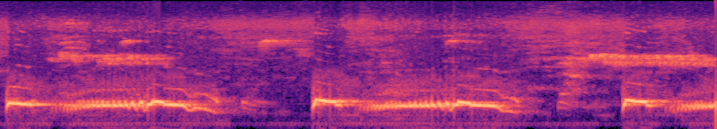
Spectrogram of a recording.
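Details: Lure coos of a Barbary dove (puter), meant to provoke a quiet bird into calling; drawn-out, low, slightly quavering coos roughly every three seconds, with a faint higher chirp between them.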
